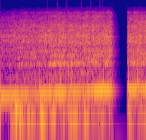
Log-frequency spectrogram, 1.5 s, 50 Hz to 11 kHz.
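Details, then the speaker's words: Master Airbrush paint booth's original exhaust fan, to be replaced by a quieter Noctua NF-F12: loud, steady hum with a clear mid tone creeping up slightly as it spins up; moves plenty of air but is very noisy. "It's going to be really loud, so watch your ears. So as I turn this on, you can hear the difference between the two fans."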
